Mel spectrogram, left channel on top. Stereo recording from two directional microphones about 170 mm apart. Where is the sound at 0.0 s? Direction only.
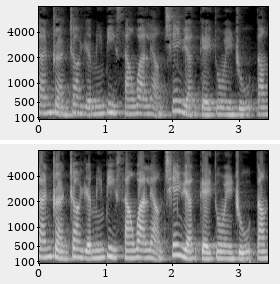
35° right (ahead or behind).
